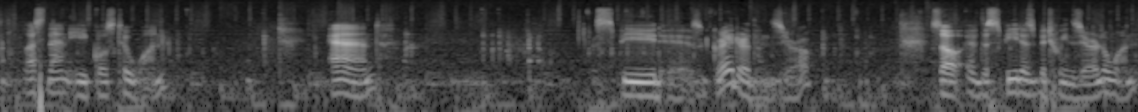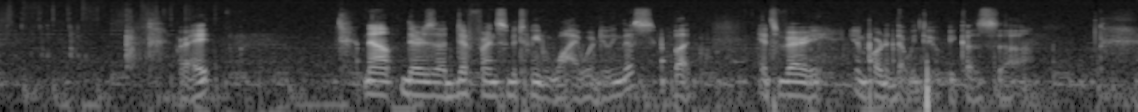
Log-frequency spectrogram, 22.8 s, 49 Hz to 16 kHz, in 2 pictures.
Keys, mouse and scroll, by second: 0.0-2.6 typing, 4.8-8.2 typing, 8.5 ctrl+s, 10.5-12.6 typing, 22.1 click.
